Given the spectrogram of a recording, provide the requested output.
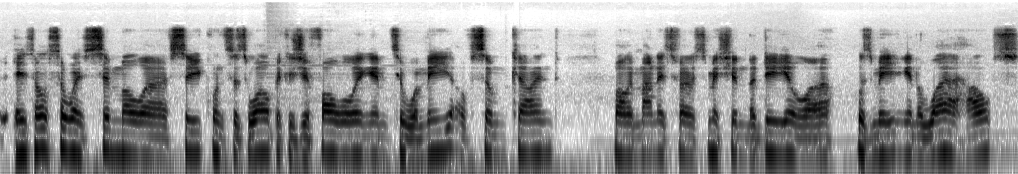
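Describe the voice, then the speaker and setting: Spoken in a British accent, the voice stays monotone and flat at a very even loudness. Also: man, medium pitch for a man, moderate pace. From Britain. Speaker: video game let's play commentator. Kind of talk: gameplay commentary.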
